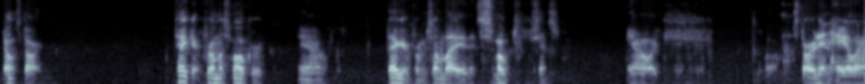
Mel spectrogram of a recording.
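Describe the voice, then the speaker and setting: A middle-aged or older American man with a fairly low voice chats casually to his livestream viewers. He talks very slowly in a folksy, plain-spoken way, rambling along with mild cusses. The audio is a bit dull and lo-fi. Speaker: livestream host.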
